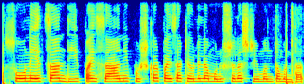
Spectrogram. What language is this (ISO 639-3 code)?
mar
